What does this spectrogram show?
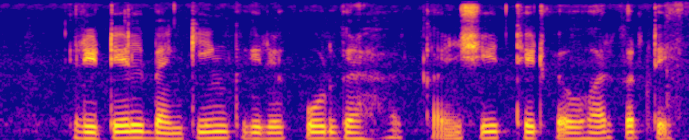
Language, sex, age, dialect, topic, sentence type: Marathi, male, 18-24, Varhadi, banking, statement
